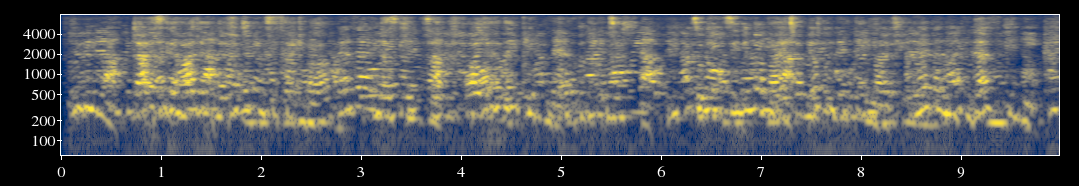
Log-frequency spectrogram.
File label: female; SiSEC08; SiSEC underdetermined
